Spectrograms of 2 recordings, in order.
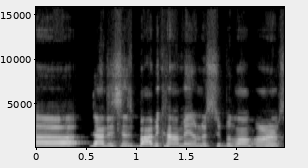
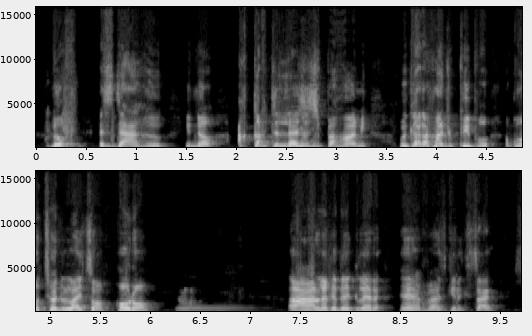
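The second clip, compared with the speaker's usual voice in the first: attempted British accent, pitched up; 8 semitones higher than usual. Imitating a friend from across the pond: Dan impression. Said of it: "That's my best Dan impression".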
